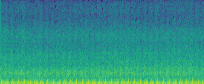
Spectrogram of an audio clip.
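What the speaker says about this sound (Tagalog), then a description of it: "Nandun naman na si Kaka nag-grass cutter." A grass cutter engine runs close by with a fast, steady, rattling pulse, loud and continuous, no voices over it.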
